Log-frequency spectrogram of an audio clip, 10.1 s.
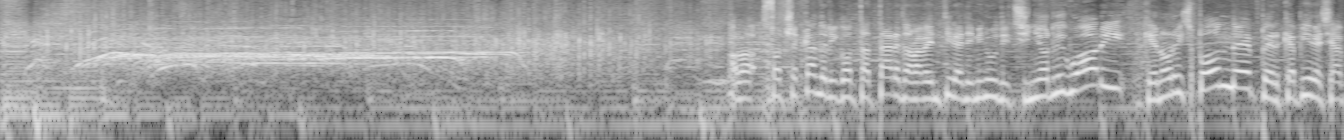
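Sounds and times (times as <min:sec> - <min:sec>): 
applause: 0:00.2 - 0:05.5
speech: 0:05.8 - 0:10.0.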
